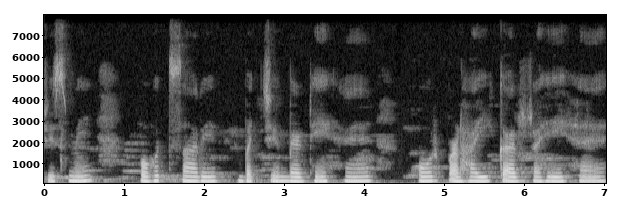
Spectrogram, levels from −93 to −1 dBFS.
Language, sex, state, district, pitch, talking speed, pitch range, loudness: Hindi, female, Rajasthan, Jaipur, 200 Hz, 95 wpm, 190-205 Hz, -18 LUFS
